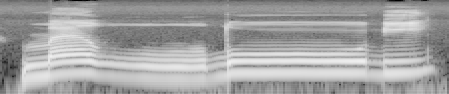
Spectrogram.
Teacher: di huruf ghain sukun pada kalimat maghdubi jangan sampai terhenti suaranya Bunda. Ghairil maghdubi, ngalir suaranya.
